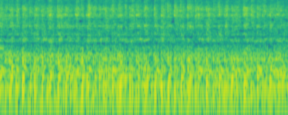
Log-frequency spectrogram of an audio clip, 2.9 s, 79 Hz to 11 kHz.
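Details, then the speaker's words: Yamaha 90 hp two-stroke outboard on its first run after a rebuild (new pistons, rings and water pump, rebuilt carbs): loud, steady drone held at raised speed after a cold start; normal high idle until the computer drops it to low idle. "I'm normal high idle switch that Yamaha has that causes them to high idle until the computer says to low idle."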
